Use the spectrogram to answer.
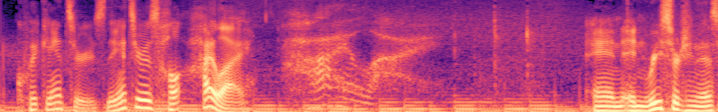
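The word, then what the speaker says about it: jai alai: from everybody good quick answers the answer is hi lie hi and in researching this I've always wanted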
